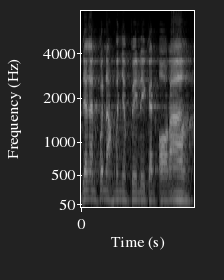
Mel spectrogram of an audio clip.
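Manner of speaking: normal talking voice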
